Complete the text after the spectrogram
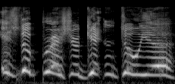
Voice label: "missed", American Wrestler

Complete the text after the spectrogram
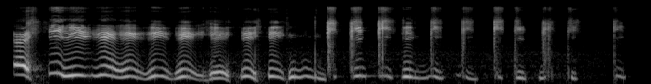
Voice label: happy

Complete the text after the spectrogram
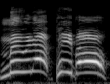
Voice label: "come on then", Drill Sergeant; speech

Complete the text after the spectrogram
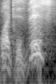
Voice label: uh oh; speech

